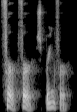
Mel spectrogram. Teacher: for is not stressed so you pronounce it fur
